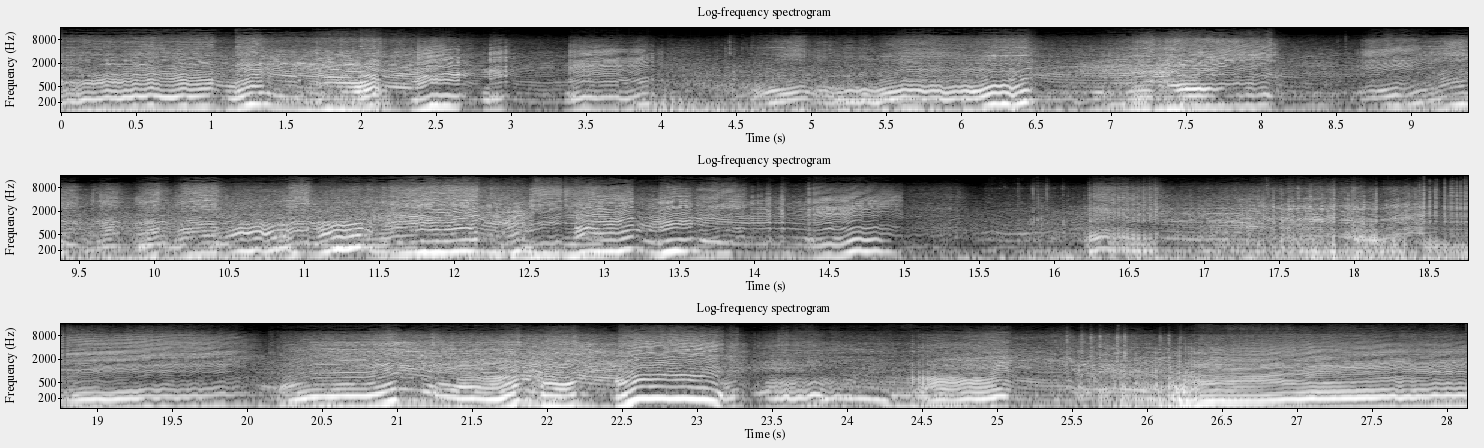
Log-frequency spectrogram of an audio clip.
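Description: Youth dirt bike engines revving hard, the pitch climbing and dropping over and over as the riders accelerate, shift and back off along the trail.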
